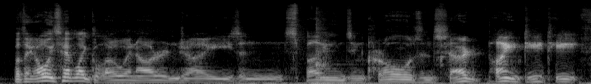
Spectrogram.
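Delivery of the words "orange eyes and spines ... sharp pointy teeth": put-on Scots-accented comic, comedy-sketch style delivery. Describing creatures to the other speaker, slipping into a Monty Python-style Scottish accent. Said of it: "Why'd you say that like a Scott?".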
